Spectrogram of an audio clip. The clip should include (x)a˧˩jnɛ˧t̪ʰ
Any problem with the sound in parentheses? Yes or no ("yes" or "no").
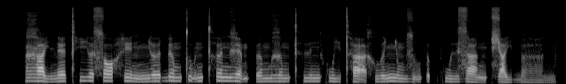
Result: yes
